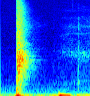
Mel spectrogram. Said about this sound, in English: It's you know, um, you want to just start with a clap and be professional. Yeah, so I don't have to dig for it later.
